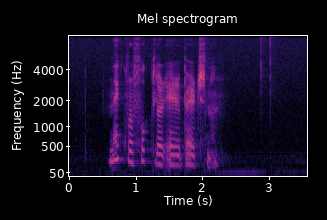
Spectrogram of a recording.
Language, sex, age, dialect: Faroese, female, 15-35, Suðurstreymoy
